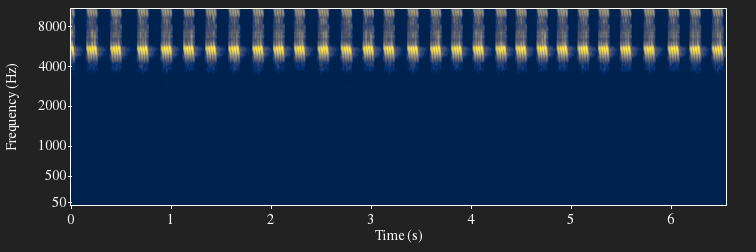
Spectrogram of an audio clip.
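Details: Crickets producing shrill, brief chirps, recorded with a good audio recorder, repeated roughly four per second in a steady series of about twenty-six; silence fills each gap.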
